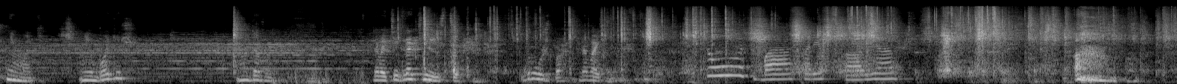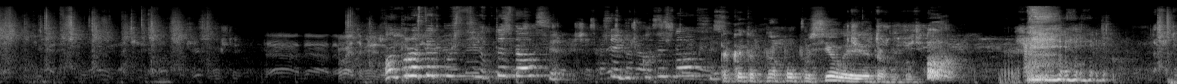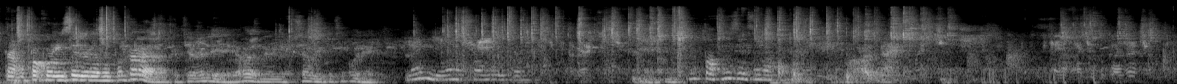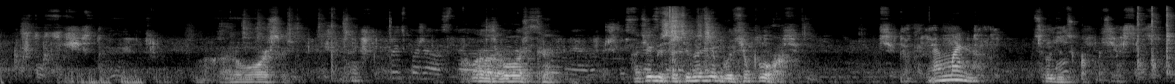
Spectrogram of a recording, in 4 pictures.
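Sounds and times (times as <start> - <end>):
paws and toy scuffling on floor: 2.4 - 14.1, 20.2 - 43.4.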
